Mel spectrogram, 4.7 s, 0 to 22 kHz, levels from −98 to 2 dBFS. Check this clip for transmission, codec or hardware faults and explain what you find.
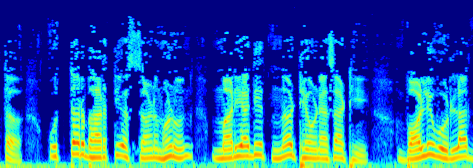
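Two faults stand out: a heavy compression texture that runs through the whole speech clip, and one brief pre-echo early on.

From start to finish the speech sounds watery and swirly, with sibilants breaking into metallic chirps and consonant onsets smeared. Nothing is heard above 15.3 kHz. The likely cause is MP3 compression at a starved bitrate, consistent with something near 32 kbps. The encoder sheds the treble at a fixed ceiling and drops weak frequency lines, which flicker in and out from frame to frame, producing that shifting, bubbling surface.

At about 0.69 s a hiss of around 17 ms arrives just ahead of a sharp attack, and the attack itself lands soft rather than crisp. This is pre-echo. The codec spreads its quantisation noise across an entire transform block, so noise sized for the loud onset near the end of the block also fills the quiet gap before it.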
